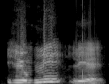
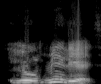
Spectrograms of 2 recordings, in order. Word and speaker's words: humiliate: The second example, interpolate, interpolate, humiliate, humiliate, congratulate, congratulate, communicate, communicate. Now, you always see stress being placed on the second syllable.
